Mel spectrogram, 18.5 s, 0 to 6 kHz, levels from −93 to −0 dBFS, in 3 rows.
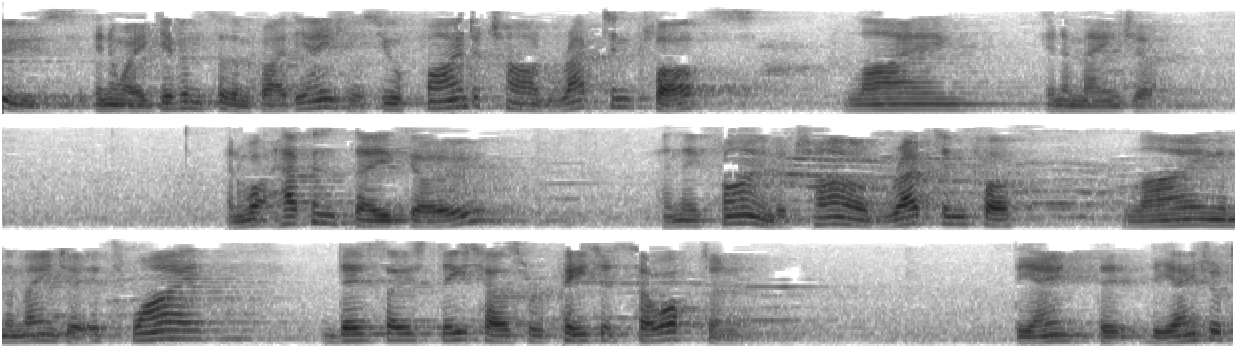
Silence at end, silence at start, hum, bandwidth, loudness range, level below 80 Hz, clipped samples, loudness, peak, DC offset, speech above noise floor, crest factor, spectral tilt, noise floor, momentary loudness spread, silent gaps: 0 s; 0 s; none; 5 kHz; 6 LU; -78 dBFS; under 0.1%; -23 LUFS; -2 dBFS; under 0.1%; 28 dB; 22 dB; -9.5 dB/octave; -50 dBFS; 16 LU; none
